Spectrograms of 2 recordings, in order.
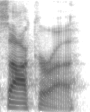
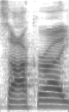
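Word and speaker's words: さくら: Gotta have to pronounce it right. I'm not. If you just pronounce it Sakura, you're speaking in English. But if you pronounce it as Sakura, then that actually literally means you're speaking Japanese.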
